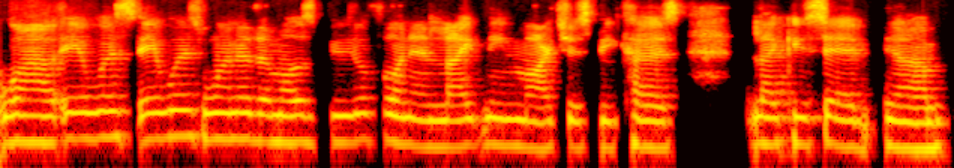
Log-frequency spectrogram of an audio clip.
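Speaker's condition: No condition

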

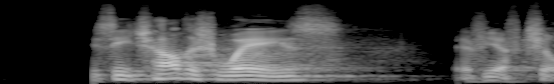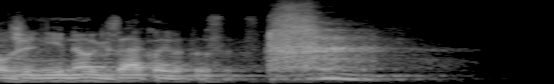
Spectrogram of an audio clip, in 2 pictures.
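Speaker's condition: No condition

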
